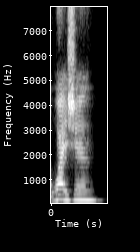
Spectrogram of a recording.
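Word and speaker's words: 外甥: সো এই যে দেখো ওয়াইশেং, ওয়াইশেং, উচ্চারণ করো ওয়াইশেং।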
